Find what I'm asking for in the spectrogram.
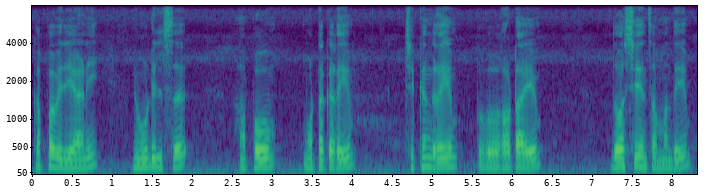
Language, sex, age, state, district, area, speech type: Malayalam, male, 45-60, Kerala, Kottayam, urban, spontaneous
